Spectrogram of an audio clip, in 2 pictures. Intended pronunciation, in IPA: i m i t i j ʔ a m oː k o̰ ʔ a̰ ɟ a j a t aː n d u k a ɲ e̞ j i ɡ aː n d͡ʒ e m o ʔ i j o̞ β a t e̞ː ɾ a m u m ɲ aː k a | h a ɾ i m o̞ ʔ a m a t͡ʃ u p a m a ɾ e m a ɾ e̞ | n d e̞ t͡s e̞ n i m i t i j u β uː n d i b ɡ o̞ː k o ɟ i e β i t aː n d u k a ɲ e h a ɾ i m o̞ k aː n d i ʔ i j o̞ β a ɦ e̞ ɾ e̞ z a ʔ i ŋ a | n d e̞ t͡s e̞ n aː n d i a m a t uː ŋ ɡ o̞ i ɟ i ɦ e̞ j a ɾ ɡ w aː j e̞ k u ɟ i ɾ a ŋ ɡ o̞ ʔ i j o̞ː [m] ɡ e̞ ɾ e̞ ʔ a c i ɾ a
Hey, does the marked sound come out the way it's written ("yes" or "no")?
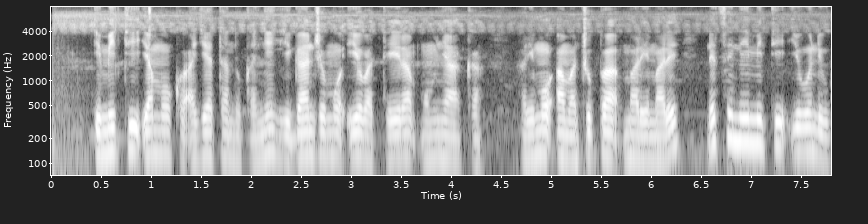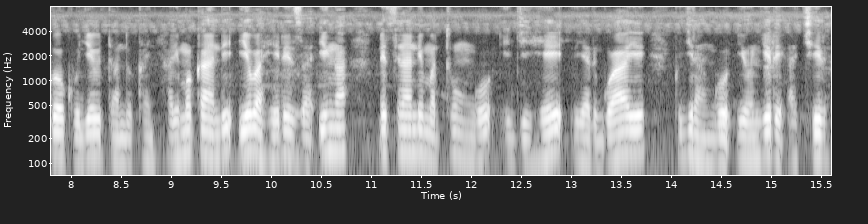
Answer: no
